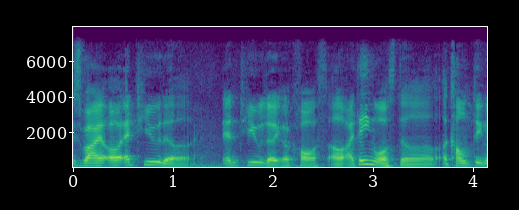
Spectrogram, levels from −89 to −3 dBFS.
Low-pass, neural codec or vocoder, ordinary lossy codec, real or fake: 7.2 kHz; codec, 16 kHz, 1 kbps, X-Codec, HuBERT features, trained on LibriSpeech; AAC, 48 kbps; fake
